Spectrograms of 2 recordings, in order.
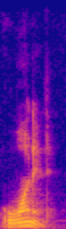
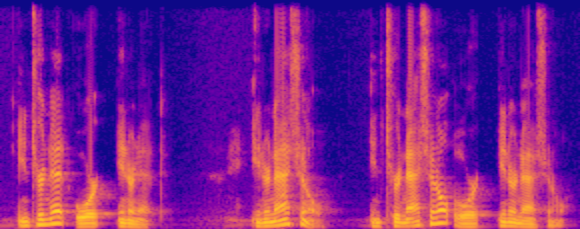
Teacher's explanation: wanted or wanted it's more common to hear Americans say wanted you have NT in the middle the t is silent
